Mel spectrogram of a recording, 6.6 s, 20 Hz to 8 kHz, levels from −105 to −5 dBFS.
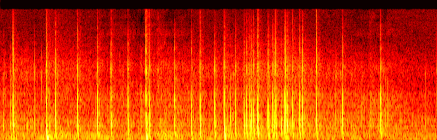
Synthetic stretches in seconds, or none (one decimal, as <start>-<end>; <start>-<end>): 1.5-2.9; 5.3-6.0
